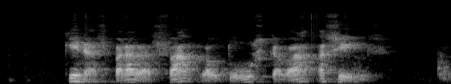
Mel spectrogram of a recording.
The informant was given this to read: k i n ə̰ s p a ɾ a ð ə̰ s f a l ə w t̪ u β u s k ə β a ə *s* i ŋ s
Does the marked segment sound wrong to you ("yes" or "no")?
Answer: no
